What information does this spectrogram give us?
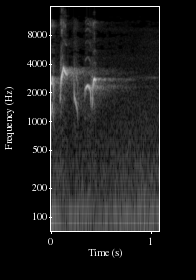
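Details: Red-whiskered bulbul, a territory-holding bird, gives a lure call: a quick burst of three or four bright, chirpy whistled notes lasting half a second, then falls quiet.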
